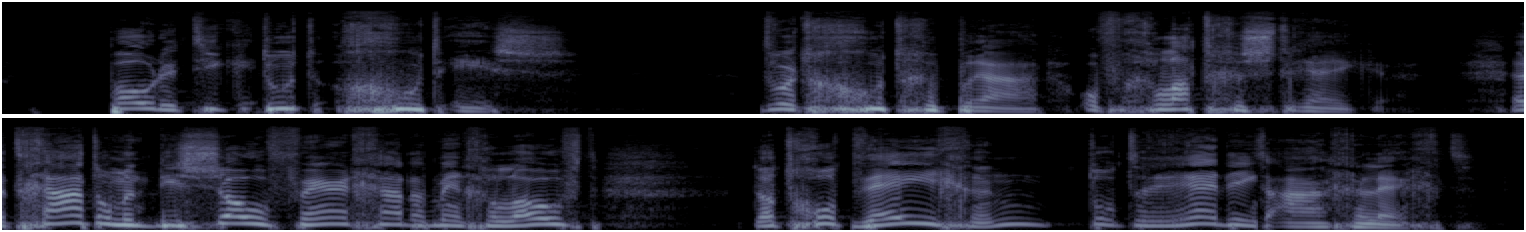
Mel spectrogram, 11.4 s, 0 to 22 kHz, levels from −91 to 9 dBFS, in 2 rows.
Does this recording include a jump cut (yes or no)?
yes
